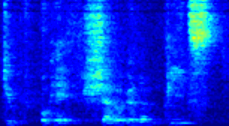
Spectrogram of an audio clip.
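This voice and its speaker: An insistent young man argues his point and swears casually as he cooks. He sounds far from the mic, in an echoey room full of loud noise and clicks. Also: fairly high pitch, steady tone, normal speed. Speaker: friend cooking pasta. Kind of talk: casual chat. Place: home kitchen.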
